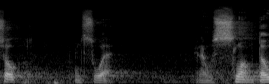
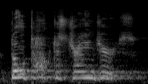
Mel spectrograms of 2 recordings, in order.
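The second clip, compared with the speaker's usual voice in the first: high, slow, sing-song jab; mock childish retort; slower than usual. Husband joking what he wanted to say to his wife, sing-song. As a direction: tease her like warning a child. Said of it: "You know what I felt like saying".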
